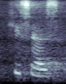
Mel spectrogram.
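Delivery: ordinary delivery, nothing marked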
